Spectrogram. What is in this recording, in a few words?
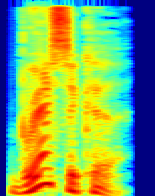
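"brassica", British English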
